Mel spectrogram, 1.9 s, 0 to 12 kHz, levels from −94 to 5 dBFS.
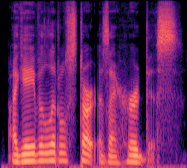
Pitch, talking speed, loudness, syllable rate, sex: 140 Hz, 285 wpm, -17 LUFS, 6.1 syllables/s, male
